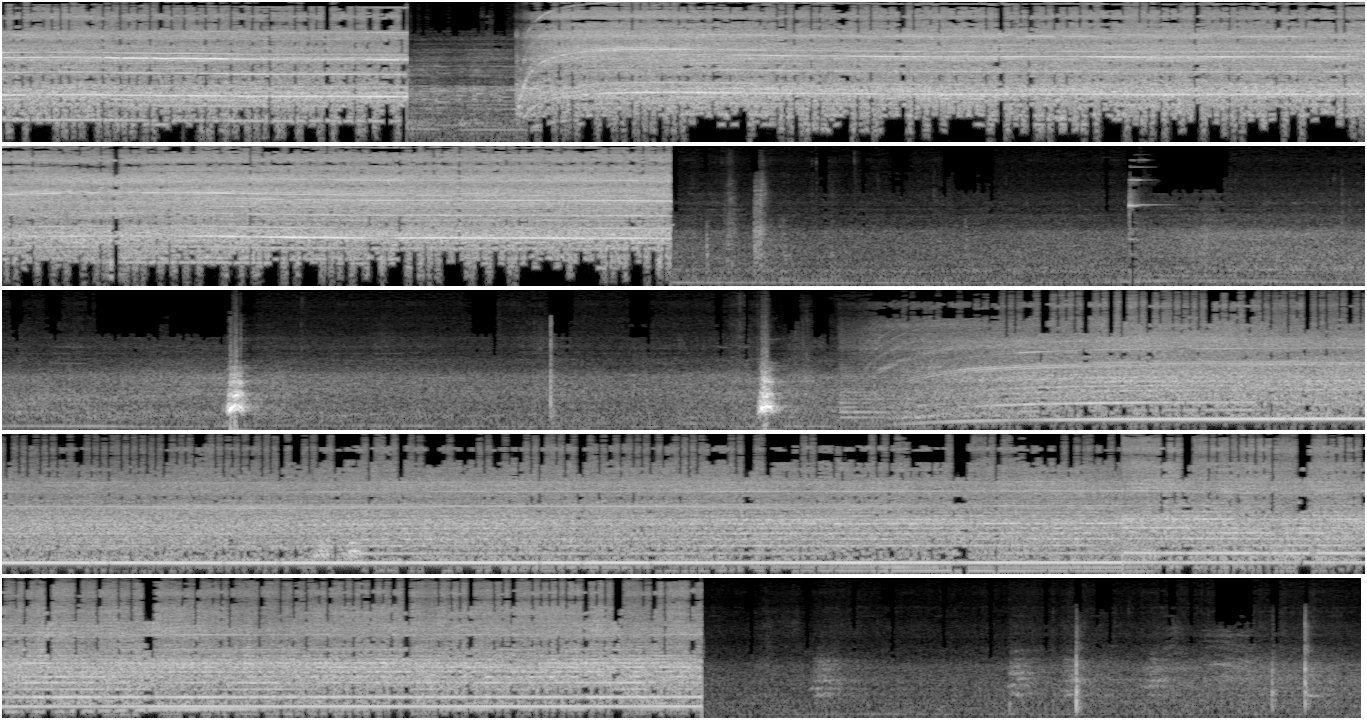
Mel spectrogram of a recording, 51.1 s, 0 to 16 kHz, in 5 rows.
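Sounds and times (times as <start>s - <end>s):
orbital sander whining: 0.0s - 15.3s, 26.7s - 46.2s.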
